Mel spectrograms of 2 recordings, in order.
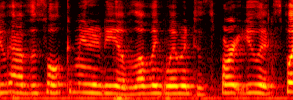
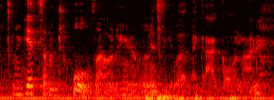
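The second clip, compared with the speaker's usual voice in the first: quiet whisper while rummaging; whispered to herself; 4 semitones lower, 6 dB quieter than usual. Real, not acted. Crafter getting her tools out, whispering to herself. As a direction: whisper under the breath, busy hands.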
